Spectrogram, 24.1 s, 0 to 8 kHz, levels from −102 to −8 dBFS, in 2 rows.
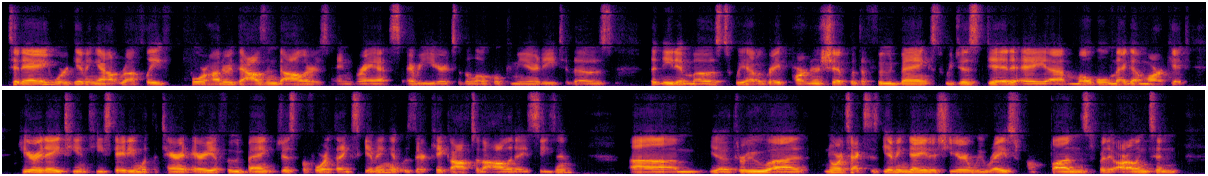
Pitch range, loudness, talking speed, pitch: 115-130 Hz, -28 LUFS, 185 wpm, 120 Hz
